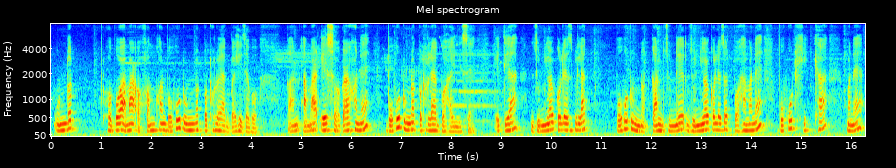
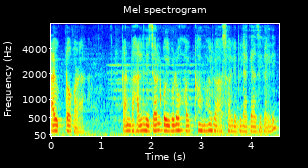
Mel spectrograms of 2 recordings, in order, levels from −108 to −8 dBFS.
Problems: constant background noise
